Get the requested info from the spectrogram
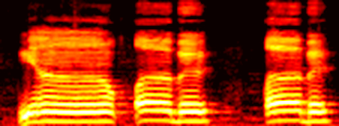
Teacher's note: با بھی حروف قلقلہ میں سے ہے اور ساکن ہے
